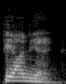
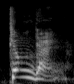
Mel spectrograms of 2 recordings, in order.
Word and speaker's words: Pyongyang: Pyongyang. Pyongyang.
